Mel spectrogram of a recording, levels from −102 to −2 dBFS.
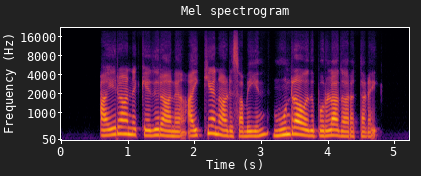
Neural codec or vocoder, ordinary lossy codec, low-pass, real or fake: autoencoder, 48 kHz, 32 numbers a frame, DAC-VAE, trained on Japanese speech; none; 19.8 kHz; fake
